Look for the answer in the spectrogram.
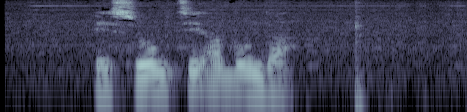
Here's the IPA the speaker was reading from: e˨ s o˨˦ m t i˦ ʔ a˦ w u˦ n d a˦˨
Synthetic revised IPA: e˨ s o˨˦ m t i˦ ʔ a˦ b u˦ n d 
